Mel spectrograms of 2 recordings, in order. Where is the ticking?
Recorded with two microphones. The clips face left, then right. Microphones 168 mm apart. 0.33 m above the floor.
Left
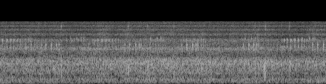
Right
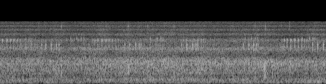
No ticking in this recording.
